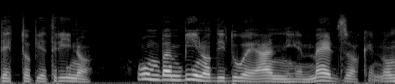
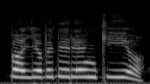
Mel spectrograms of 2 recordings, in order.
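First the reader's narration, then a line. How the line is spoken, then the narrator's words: Little sister exclaiming. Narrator (Italian): ha esclamato subito la Geppina, che è la sua sorella minore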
